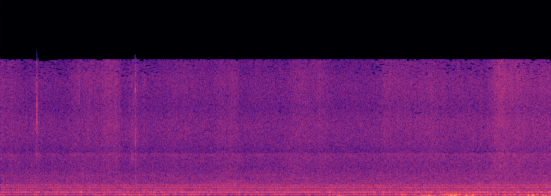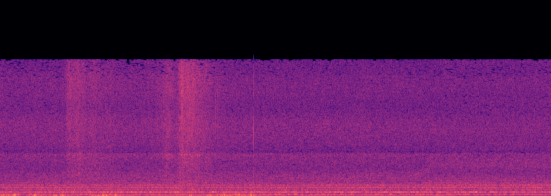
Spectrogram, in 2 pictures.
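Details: Swarm of honey bees at a house in Arcata, traveling and landing near a fig tree; a dense, steady hum of many wings with stacked low tones, flickering and swelling slightly, with brief clicks and soft voices nearby.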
